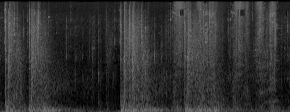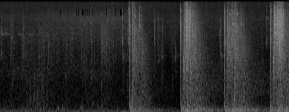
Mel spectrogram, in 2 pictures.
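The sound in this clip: Weapons fire in a video game as several loud bursts of rapid shots, each burst split by a quieter gap.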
